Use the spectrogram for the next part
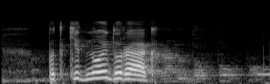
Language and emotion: Russian, angry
